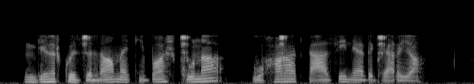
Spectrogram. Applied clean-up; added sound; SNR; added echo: neural diffusion model UNIVERSE++.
